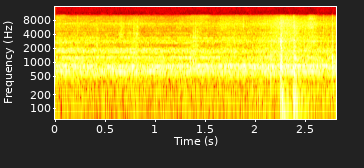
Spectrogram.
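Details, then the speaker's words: Tesla Model 3 Long Range parked after fast charging: a steady, fairly loud mid-pitched hum and drone from the battery cooling down. "I'll wait for the battery to cool down because it's just making lots of noise. I have to say, this car is noisy."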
